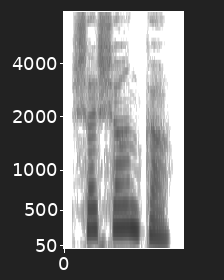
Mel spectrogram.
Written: ಸುಸಂಗ

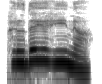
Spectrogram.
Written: ಹೃದಯಹೀನ

